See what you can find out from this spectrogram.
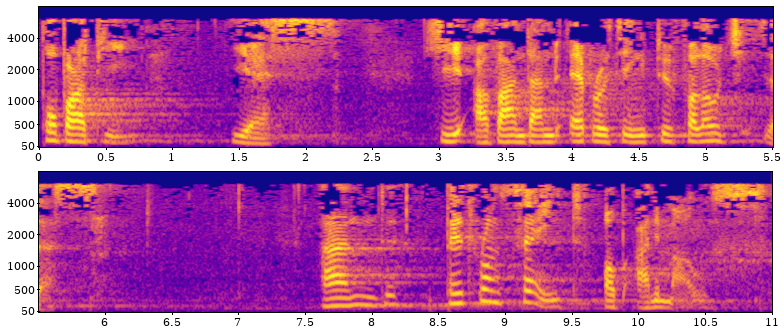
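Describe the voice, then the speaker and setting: A middle-aged man from Japan with a Japanese accent, preaching a sermon as a guest in a church, measured and careful, with gentle laughs. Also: on the high side, lively intonation. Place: church sanctuary. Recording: muffled sound with long church reverb.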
